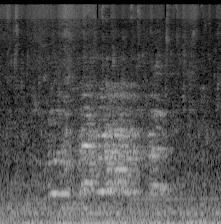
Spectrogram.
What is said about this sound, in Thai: ไก่ขันดีจริง ๆเลยนะครับ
